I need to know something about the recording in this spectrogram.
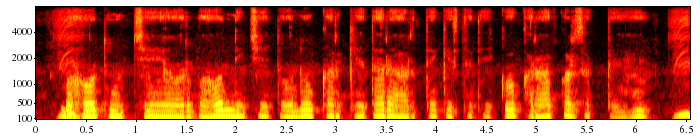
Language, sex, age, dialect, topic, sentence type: Hindi, male, 25-30, Awadhi Bundeli, banking, statement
